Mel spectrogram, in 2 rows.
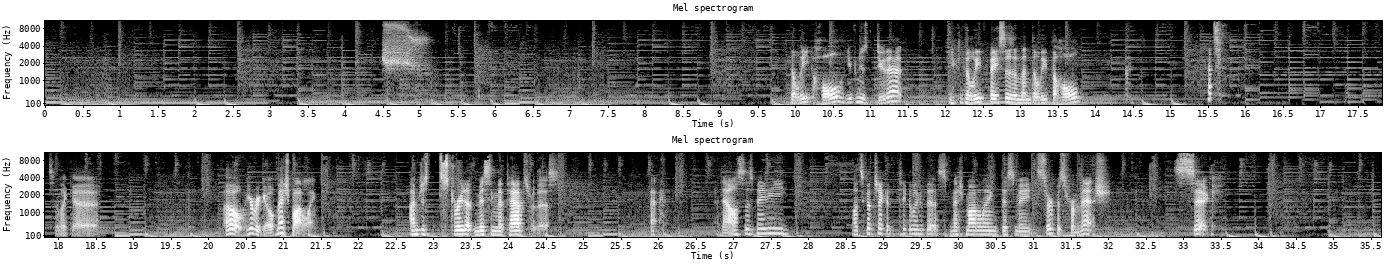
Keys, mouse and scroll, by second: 11.3 click, 12.6 click, 15.3 ctrl+click, 15.7 ctrl+w, 16.3 ctrl+w, 17.5 right click, 18.4 click, 19.3 click, 20.9 click, 21.9 right click, 22.9 click, 28.4 click, 32.3 click, 33.4 middle click, 35.3 click.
